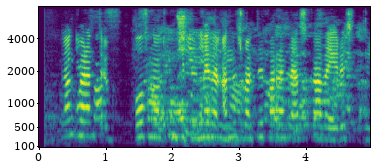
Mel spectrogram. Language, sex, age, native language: Icelandic, female, 18-19, Icelandic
